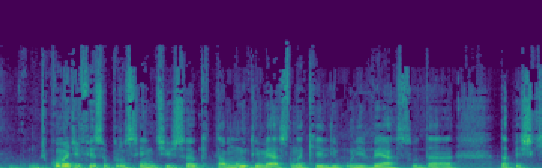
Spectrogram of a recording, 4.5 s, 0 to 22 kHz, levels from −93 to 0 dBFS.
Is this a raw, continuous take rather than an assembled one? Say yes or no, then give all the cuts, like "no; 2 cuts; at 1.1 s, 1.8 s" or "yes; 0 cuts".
yes; 0 cuts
